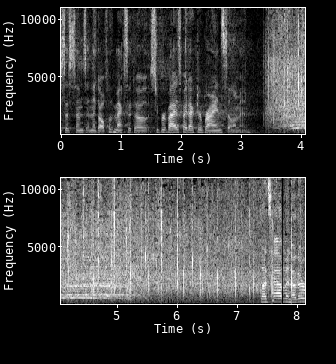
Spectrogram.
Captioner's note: applause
